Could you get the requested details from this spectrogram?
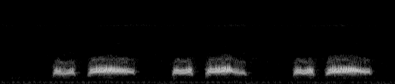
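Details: Spotted dove's 'lèo rồng' style coo given while running: three low, mellow two-part phrases, each a quick note then a longer, rounder coo, spaced about 1.2 seconds apart over near silence.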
